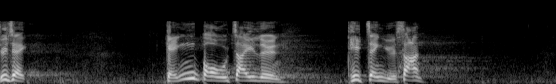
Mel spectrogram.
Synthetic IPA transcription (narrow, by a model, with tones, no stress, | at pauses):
y˨˥t͡sɪ˨k̚ | kɪ˨˥ŋpo˨wt͡sɐ˧jlyː˨n | t̪ʰiː˧t̚t͡sɪ˧ŋjyː˨˩saː˥n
